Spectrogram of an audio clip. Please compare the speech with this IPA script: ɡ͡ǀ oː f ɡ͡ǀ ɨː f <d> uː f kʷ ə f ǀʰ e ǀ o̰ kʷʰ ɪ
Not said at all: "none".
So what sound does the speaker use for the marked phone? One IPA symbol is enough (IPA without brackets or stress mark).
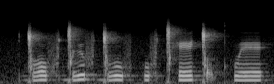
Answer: ɡ͡ǀ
